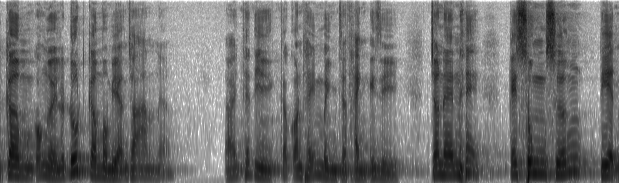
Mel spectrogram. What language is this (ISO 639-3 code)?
vie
